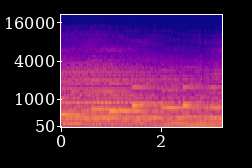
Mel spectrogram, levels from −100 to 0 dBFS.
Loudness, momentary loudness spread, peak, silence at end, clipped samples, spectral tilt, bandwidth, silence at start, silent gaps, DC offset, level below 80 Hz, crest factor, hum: -30 LUFS; 5 LU; -16 dBFS; 0 s; under 0.1%; -7.5 dB/octave; 11 kHz; 0 s; none; under 0.1%; -52 dBFS; 14 dB; none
